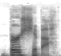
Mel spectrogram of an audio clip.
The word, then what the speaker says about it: Beersheba: Beersheba.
